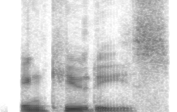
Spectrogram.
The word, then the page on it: incudes: American English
